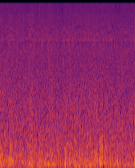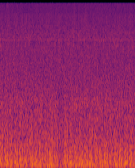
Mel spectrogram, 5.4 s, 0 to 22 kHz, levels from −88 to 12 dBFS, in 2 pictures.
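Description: No technical fault can be heard anywhere in the speech. There is nothing to mark at any point in time.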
